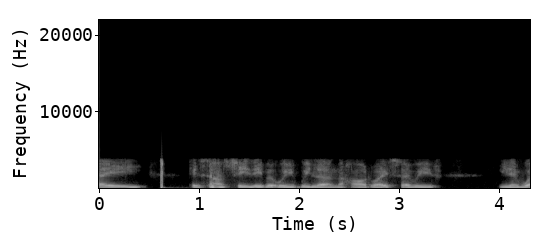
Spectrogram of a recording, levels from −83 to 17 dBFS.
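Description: Throughout, the speech carries the buzzy, gravelly roughness of the GSM full-rate codec, consistent with its 13 kbps rate. The codec models the vocal tract and drives it with regularly spaced pulses, discarding most excitation detail and cutting everything above 4 kHz, so the damage is plainly audible.

From 1.08 to 1.19 s, GSM bit errors break the speech into a brief squawk and gargle. Corrupted filter, pitch and gain parameters distort the spectrum and level for each affected frame. This roughly 0.1 s disturbance fits about five damaged frames.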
